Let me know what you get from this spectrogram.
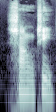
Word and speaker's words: Shang-Chi: Is it Shang-Chi? – Shang-Chi.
